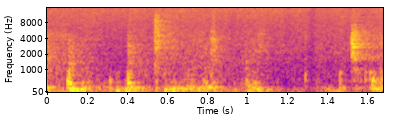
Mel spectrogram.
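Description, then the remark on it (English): The leg of a broken chair is slammed back into place: a few dull, low wooden thumps and clatters in quick, uneven succession, fairly soft, with no one talking. “You slam the leg in.”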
